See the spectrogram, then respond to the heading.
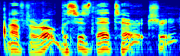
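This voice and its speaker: A man's voice: medium pitch, huge pitch swings, fast, gravelly, fairly bright tone, a little hiss or hum, heavily acted. An actor playing a theatrical, sinister male asylum master who speaks with grand formality, mocks his guests and laughs with glee. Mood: sly. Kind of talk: fan audio drama acting.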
